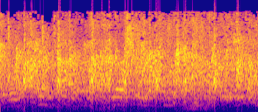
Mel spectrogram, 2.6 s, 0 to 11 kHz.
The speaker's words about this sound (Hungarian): Szuper, igen, ez a 43. bál, és van esetleg köztünk olyan, aki már az első bálon, vagy az első bálok közt is itt volt, és vannak azért páram. Hát őket is köszöntjük egy nagy tapsal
